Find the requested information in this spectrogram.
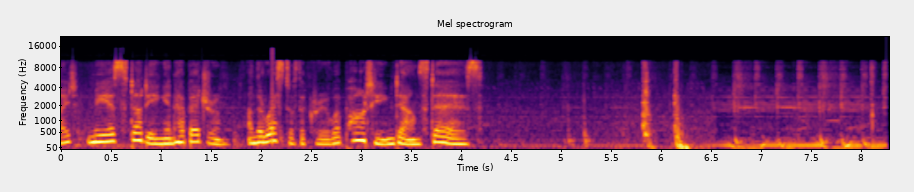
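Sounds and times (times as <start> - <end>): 
speech: 0.0 - 4.3
taxi engine idling outside a house: 0.0 - 7.6
sharp clunks like doors or windows moving: 5.1 - 6.4.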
